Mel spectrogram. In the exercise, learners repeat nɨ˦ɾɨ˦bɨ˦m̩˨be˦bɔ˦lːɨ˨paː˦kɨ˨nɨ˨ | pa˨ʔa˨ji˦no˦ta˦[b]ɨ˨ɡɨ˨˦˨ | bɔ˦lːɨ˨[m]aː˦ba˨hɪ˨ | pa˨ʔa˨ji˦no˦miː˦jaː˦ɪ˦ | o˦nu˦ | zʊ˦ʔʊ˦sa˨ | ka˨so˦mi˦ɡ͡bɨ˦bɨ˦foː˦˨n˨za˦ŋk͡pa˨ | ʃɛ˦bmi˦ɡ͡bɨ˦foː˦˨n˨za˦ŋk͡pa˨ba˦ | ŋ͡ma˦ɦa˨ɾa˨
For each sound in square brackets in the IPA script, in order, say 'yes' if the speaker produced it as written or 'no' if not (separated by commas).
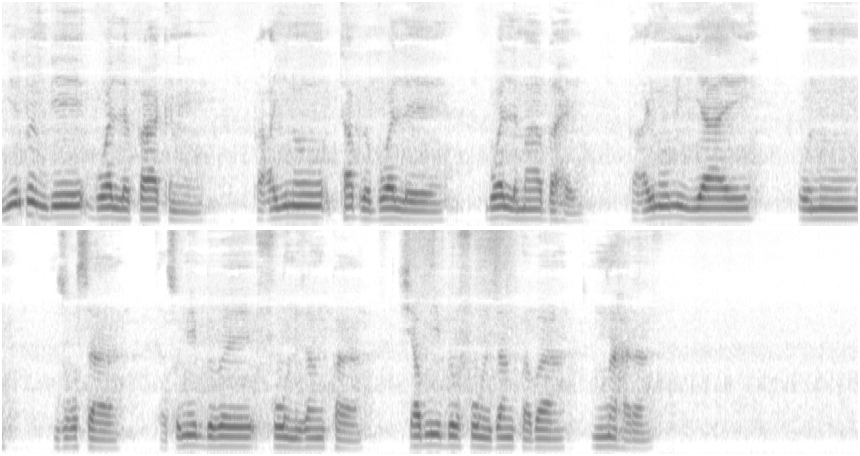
yes, yes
